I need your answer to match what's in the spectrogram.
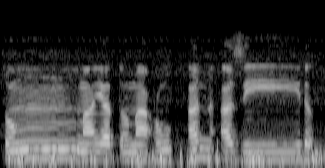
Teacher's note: میم مشدد کا گنہ لگے گا، ناک میں آواز لے جا کے پڑھیں گے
